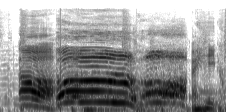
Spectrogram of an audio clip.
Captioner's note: screaming; screaming again; distant screams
